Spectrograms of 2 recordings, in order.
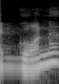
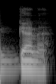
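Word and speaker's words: gonna: Não é gona, aqui é Gana.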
